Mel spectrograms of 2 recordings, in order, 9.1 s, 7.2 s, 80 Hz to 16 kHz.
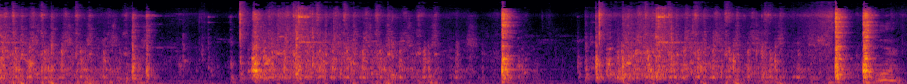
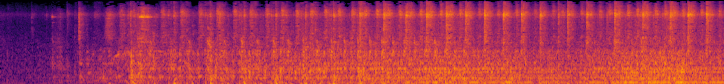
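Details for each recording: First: Craftsman self-propelled vac chipper with Briggs 6.75 engine, long-sat, choke and throttle varnished: several sharp pull-cord bursts, each dying at once with no firing; crank no start, gummed carburetor starving it of fuel. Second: Craftsman vac chipper with 6.75 Briggs engine after a thorough carburetor clean and new fuel seat, auto choke connected: catches after a second of cranking and settles into a quick, steady, even beat about three per second; runs like new.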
